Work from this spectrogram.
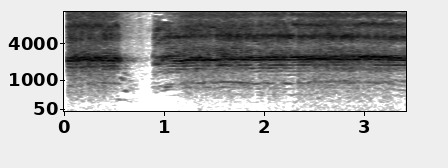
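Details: Pig screaming: a loud, sustained, piercing shriek held steady at a high pitch, broken by one brief pause near the start, then continuing unbroken to the end.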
